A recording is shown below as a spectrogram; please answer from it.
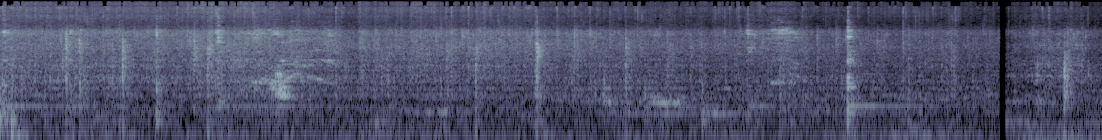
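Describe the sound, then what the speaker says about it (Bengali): Steady sizzling of onions frying in a pan, a continuous crackle with occasional clicks of stirring, no voices. "পেঁয়াজটা একটু ব্রাউন ব্রাউন করে ভেজে নিতে হবে"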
